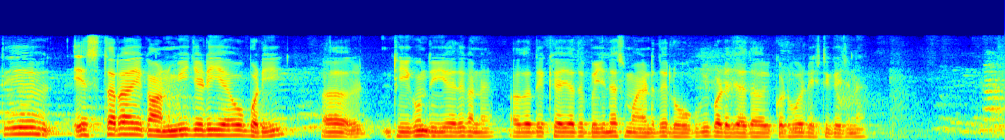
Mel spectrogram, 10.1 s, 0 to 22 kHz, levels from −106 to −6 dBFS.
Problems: background sounds at intervals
